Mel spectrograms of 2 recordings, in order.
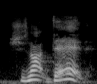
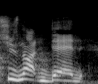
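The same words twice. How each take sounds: First: Quiet, matter-of-fact assurance; understated Jesus. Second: Incredulous echo. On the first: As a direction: state it softly, without pushing. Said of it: "Jesus' words to them are". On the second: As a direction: throw the words back in disbelief. Mourners throw his words back. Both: Acted.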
